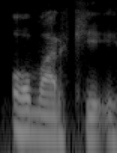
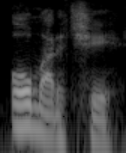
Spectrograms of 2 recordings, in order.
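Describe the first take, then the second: First: The middle consonant is a hard k sound. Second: The middle consonant is a ch sound. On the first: The speaker calls it wrong. "it's not Omarki" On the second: The speaker calls it right. "it's Omarchi"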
